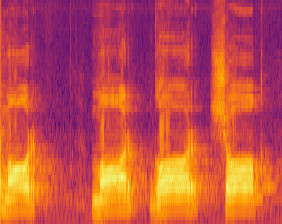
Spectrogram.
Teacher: اس میں نہ آپ لین پڑھتے ہیں نہ مدہ پڑھتے ہیں، یہ اپنا ایک اردو کا انداز ہے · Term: مجہولانہ انداز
